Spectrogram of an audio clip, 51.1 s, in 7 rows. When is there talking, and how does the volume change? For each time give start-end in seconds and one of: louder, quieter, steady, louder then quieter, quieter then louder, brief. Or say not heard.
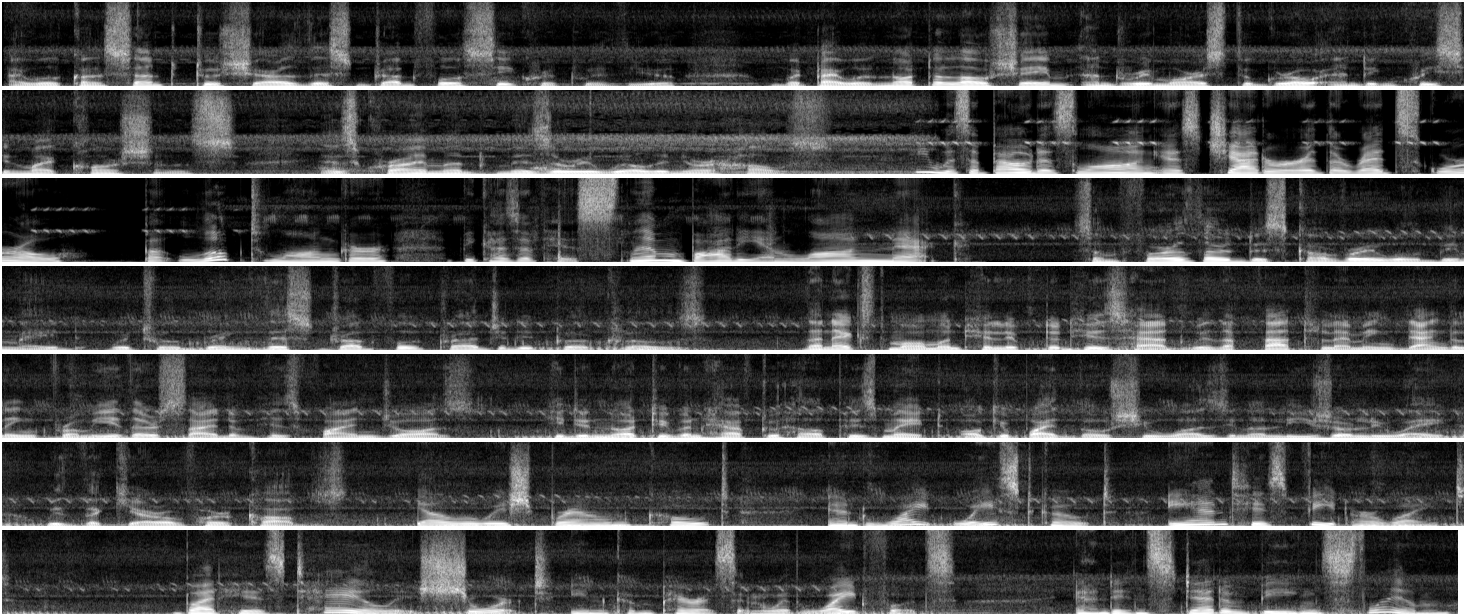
0.0-51.1 steady.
